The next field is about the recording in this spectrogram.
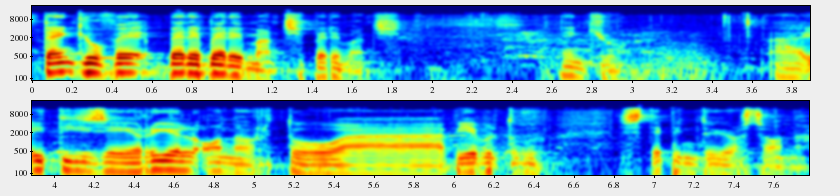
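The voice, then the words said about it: Speaks with a put-on accent. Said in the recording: “I'm looking forward to listening to your accent for the next 50 minutes.”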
